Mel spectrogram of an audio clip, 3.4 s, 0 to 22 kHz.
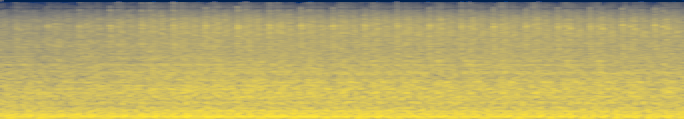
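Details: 2011 Dodge Ram 5.7L Hemi after replacing both exhaust manifold gaskets and removing a broken driver-side manifold bolt: faint quick tick over an even idle; ticking almost gone, owner unsure if it is fully gone.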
